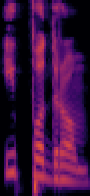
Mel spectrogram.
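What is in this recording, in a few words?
"ипподром", Komi, female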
